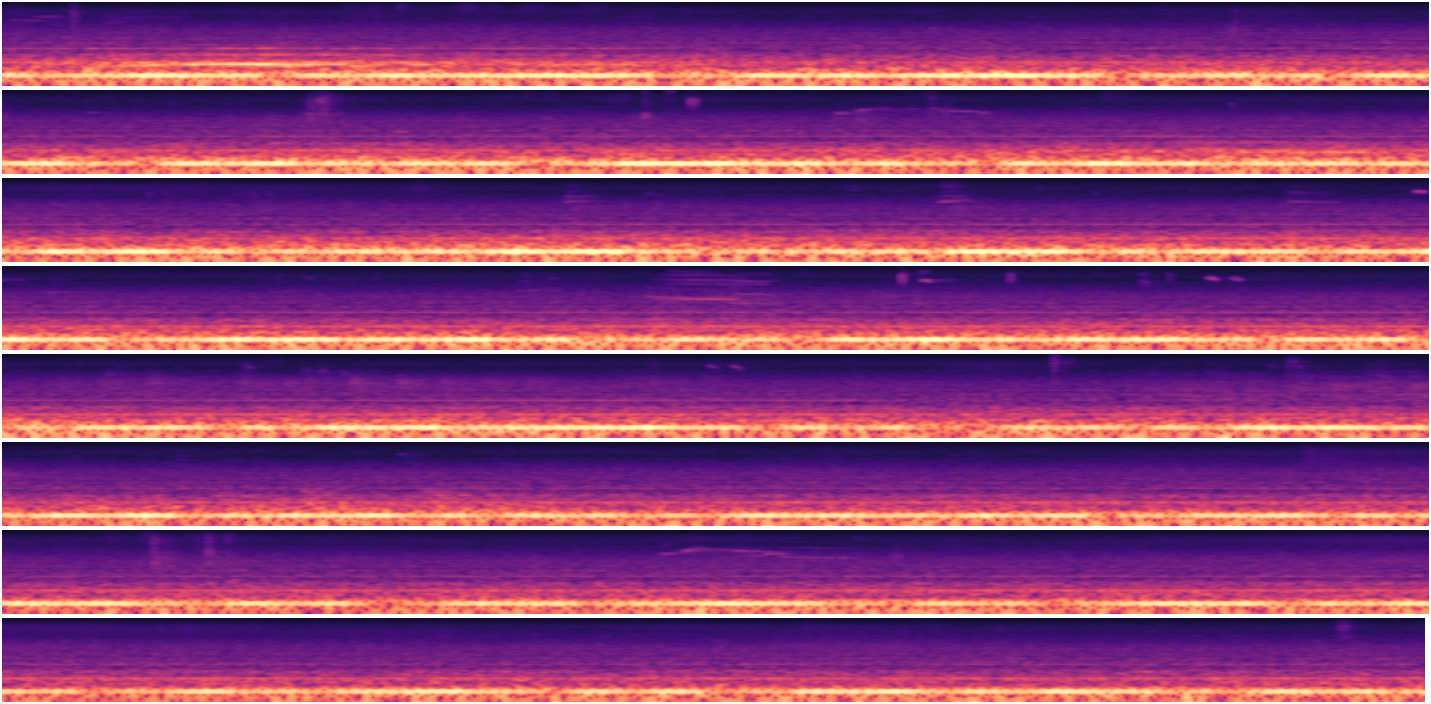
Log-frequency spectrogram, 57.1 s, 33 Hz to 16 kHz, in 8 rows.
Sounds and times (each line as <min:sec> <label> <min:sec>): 0:00.0 sea 0:57.0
